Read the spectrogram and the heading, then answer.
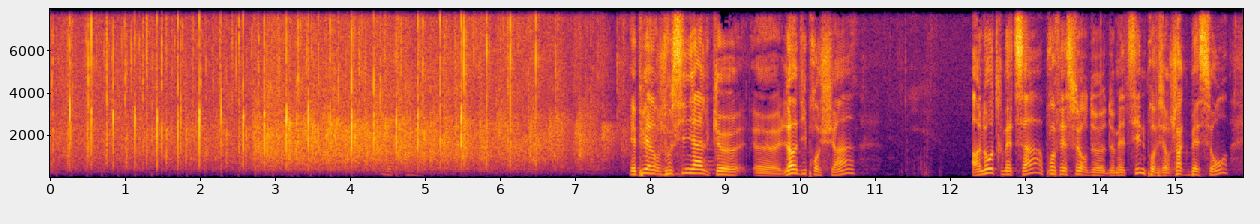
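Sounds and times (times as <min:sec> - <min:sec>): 
audience applause: 0:00.0 - 0:07.9
speech: 0:07.7 - 0:10.8, 0:12.3 - 0:15.9.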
